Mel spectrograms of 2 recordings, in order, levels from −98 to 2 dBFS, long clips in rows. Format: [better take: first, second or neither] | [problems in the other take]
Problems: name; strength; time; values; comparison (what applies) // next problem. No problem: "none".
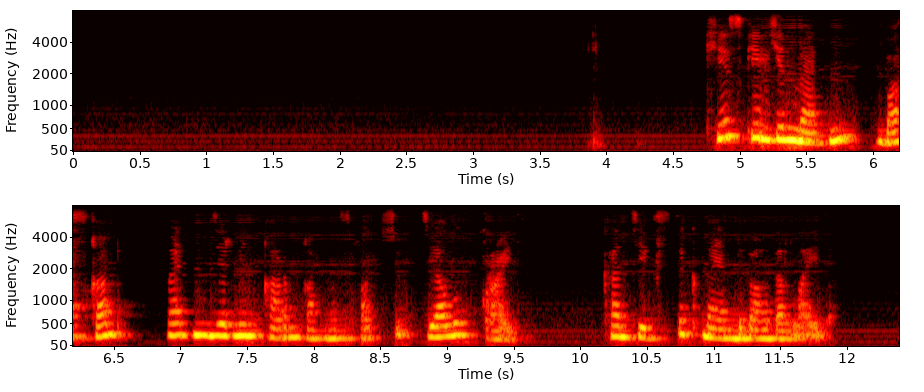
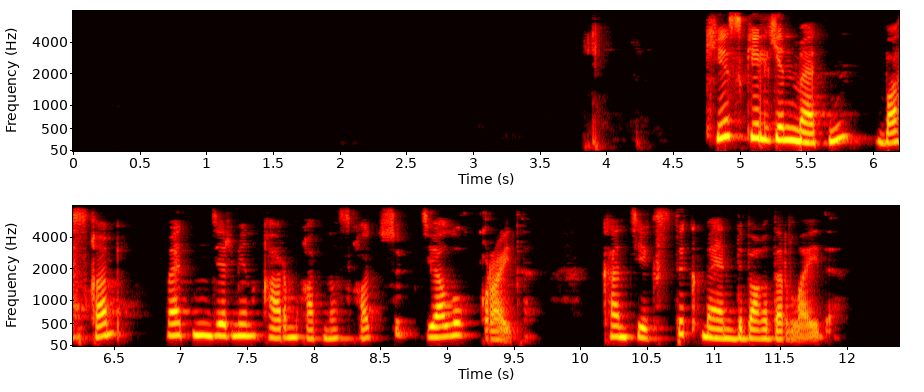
second | noise reduction (neural separator model SepFormer DNS4)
